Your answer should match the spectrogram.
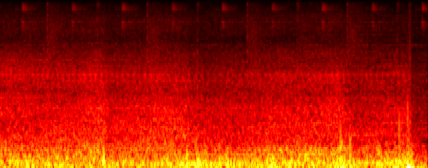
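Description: Steady road and engine noise of a moving vehicle, with wind buffeting the microphone.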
